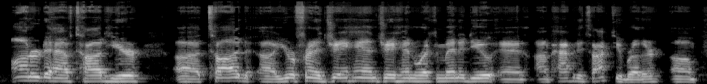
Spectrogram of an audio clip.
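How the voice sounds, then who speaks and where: A man's voice: mid-range voice, fairly bright tone. A man hosting a casual podcast interview, laid-back and friendly, calling his guest man and dude. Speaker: podcast host.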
